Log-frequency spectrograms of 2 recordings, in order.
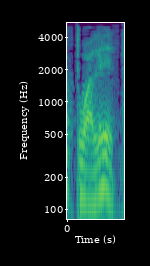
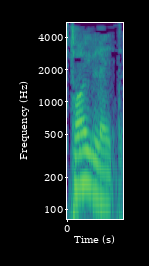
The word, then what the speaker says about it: toilet: Toilet, lavabo, aunque se escribe toilet y parece que sea en francés, no diremos nunca toilet, ¿ok? Es toilet, lavabo.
